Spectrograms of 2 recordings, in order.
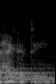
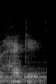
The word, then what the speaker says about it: Hecate: And on the 9th day, after searching, Demeter runs into Hecate, or Hecate, as depending on how you pronounce it.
